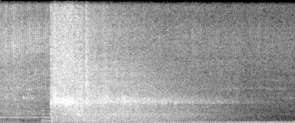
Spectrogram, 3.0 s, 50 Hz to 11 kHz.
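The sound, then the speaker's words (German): A single .45-caliber pistol shot fired at a departing car cracks out loud and sudden after a low hum, its heavy boom ringing on and slowly decaying over the following seconds. “Er feuert einen Schuss auf den davonfahrenden Wagen ab und bricht zusammen.”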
